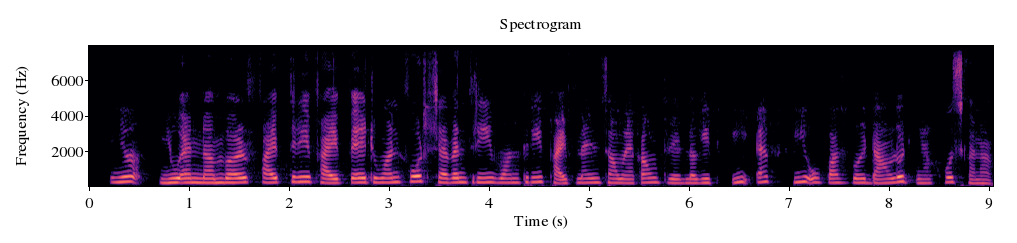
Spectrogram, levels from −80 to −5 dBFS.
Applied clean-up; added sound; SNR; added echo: neural mask model DeepFilterNet 3.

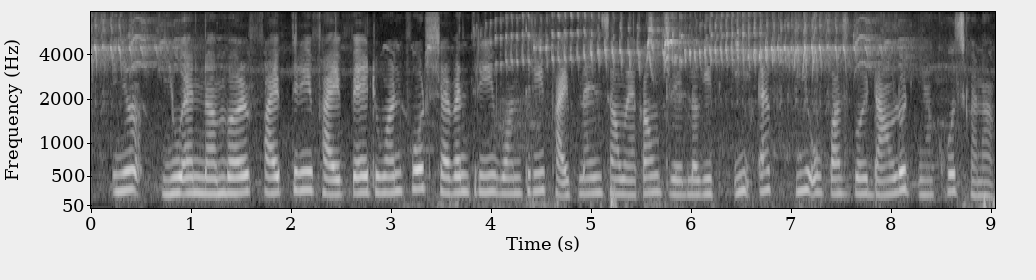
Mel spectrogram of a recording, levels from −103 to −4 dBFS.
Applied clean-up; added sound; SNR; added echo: none; Bird; 8 dB; none.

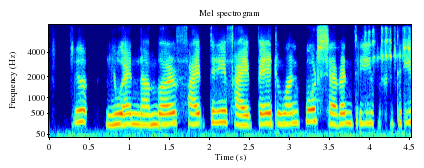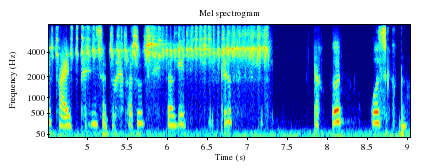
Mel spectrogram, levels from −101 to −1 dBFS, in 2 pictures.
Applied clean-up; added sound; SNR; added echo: neural diffusion model UNIVERSE++.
